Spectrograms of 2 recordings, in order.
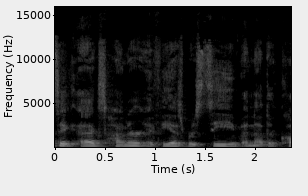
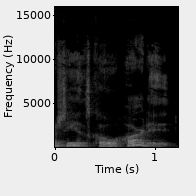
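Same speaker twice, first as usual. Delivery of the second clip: shocked disbelief; 10 semitones higher, 3 dB quieter, slower than usual. Retold or imitated. Her shocked reaction to the character.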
